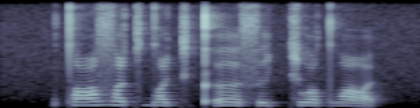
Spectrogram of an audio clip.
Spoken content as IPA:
tˤɜzˤɛcdˤɜc kʼɜsɘ codðˤɛ

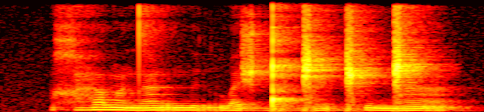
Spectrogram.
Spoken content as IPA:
χa̤ɐ̯ lˠɛ̃dãrŋʉr waʃɡ͡ǃʉɡ͡ǁɛǁʰʉ ŋ͡ǁã

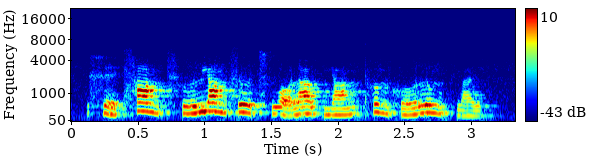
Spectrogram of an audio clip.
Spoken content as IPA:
xḛ˨˩ɪ̯t͡sʰɑ˥˩ŋt͡sʰɹ̩˧˥ ljɑ˥˧ŋsɹ̩˥˩t͡sʰwɔ̰˨˩lɑ˥˩ʊ̯ pjɑ˧˥ŋt̪ʰɤ˥˩ŋxo˧˥ʊ̯ lʊ˥˩ŋkʰwa˩ɪ̯

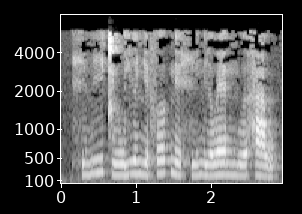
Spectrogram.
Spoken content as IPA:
hi˩miː˧˥ t͡ɕɯː˩wji˧ə̯ɲe˧˩ fɤː˧˥k̚ne˧˩ hi˩˧ ni˩ə̯ʋɛː˧nŋu˩˧ə̯ ha˧˩w

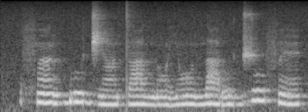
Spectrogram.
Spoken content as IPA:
fã˧ ɡ͡bu˦d͡ʒã˧ta˧ nɔ̃˧jɔ̃˦na˦ɾu˧ d͡ʒu˦fɛ̃˧

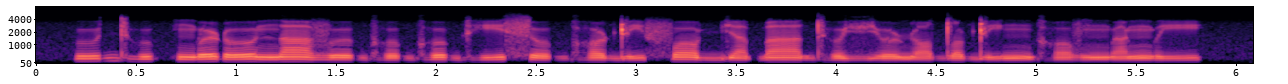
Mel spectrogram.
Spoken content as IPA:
u˨˥ dʱu˩˧˩kʷ ŋʊː˩˧˩ɽoː˩˧˩naː˧˩v ʊː˩ɡʱo˩ ɡʱo˧˩ɡʱi˨˥so˩ ɡʱɔ˧˩ɖi˩˧˩fɔ˥˧ bʲa˧˩ɓaː˥˧dʱʊ˧˩ vʲoː˧˩ɳʊː˨˥dˤo˧˩ ɖi˩˧˩ŋɡʱɔ˩v ŋʷa˨˥ŋʷi˨˥

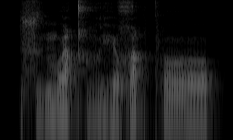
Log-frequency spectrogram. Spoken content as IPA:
sʷɛ̤˨ mo˦i̯qʰɔ̤˨˦ ɾe̤˨y̯χʷe˦q pʰoː˦˨

